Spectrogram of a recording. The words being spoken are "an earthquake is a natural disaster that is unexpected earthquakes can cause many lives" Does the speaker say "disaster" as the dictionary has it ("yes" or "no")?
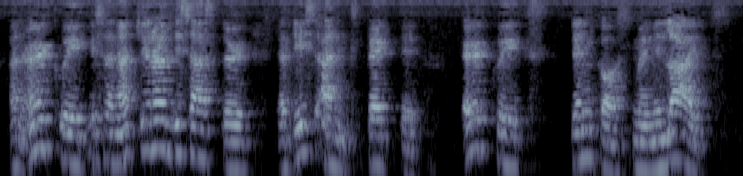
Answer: no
